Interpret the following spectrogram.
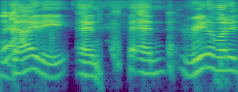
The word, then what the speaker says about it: deity: I'm in I'm listening we're arguing over how to pronounce the name cuz I said de and then no you said you said Dei that works and I said DIY and and Reena what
